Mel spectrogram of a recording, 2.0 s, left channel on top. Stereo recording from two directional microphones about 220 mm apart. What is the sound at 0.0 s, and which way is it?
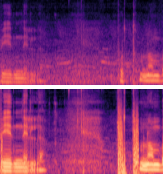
Speech, 50° right (ahead or behind).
